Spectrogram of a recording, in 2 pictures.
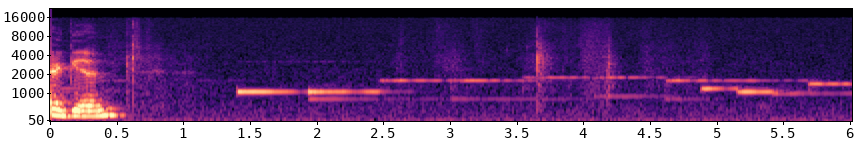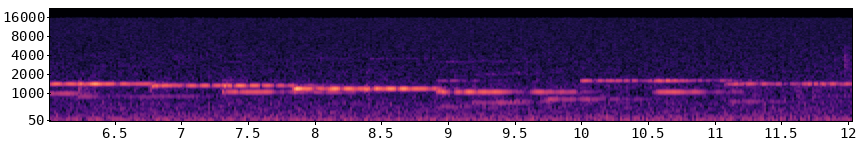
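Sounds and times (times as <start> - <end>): ice cream truck chime jingle: 1.4 - 12.0.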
